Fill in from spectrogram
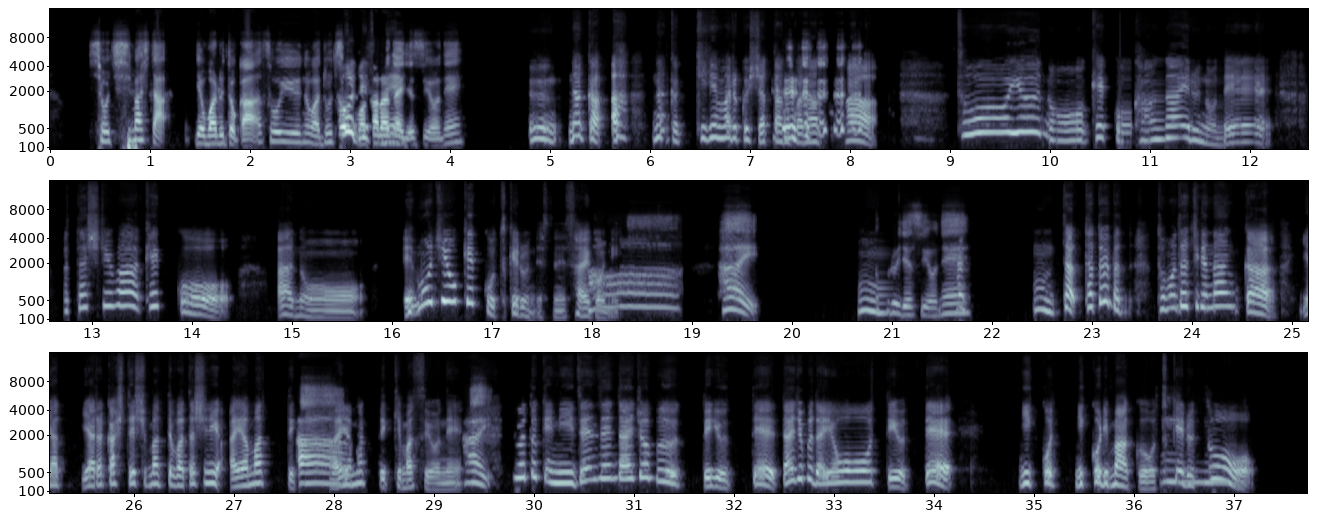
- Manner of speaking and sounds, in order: other background noise; laugh; unintelligible speech
- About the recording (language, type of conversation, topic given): Japanese, podcast, SNSでの言葉づかいには普段どのくらい気をつけていますか？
